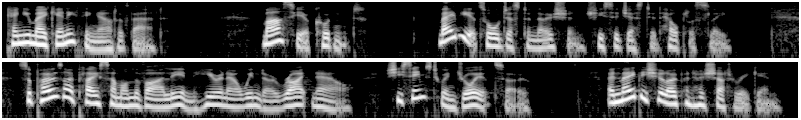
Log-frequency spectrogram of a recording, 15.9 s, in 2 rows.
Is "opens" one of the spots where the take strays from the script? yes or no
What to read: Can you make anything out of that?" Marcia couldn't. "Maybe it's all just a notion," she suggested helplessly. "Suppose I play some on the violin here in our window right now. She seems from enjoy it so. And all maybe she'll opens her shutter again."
yes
